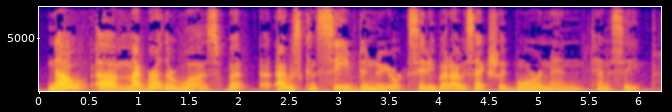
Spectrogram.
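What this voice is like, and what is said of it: Southern American accent. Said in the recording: “that accent is obviously Southern of sorts”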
